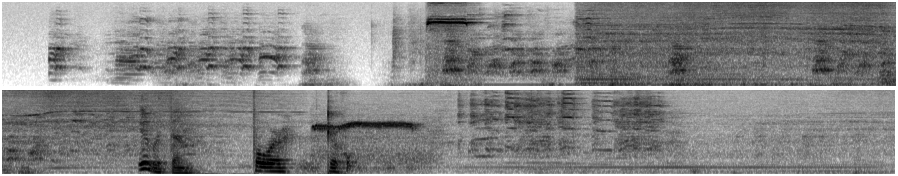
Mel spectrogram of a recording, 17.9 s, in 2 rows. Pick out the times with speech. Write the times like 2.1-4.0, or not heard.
10.3-12.4.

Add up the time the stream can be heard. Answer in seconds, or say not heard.
not heard.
